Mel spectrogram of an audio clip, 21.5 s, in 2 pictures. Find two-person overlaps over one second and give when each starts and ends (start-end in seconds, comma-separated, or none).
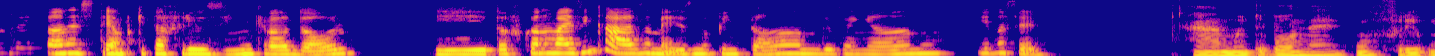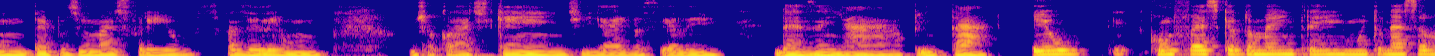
none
